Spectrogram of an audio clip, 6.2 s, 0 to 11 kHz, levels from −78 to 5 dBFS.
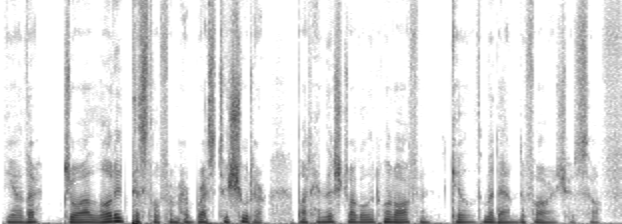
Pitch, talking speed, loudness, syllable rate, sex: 110 Hz, 230 wpm, -20 LUFS, 6.1 syllables/s, male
